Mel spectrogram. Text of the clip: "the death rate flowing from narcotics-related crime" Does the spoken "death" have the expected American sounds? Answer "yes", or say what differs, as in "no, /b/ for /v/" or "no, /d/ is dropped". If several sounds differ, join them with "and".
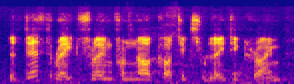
yes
